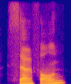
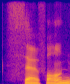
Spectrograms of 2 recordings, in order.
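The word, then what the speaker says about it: cell phone: 번째 단어입니다 휴대폰 영어로 셀폰 셀폰 이렇게 말을 하죠 한번 따라 읽어 주실까요 휴대폰 셀폰 휴대폰폰 그렇습니다 여기에서 셀폰 발음 하실 때 알파벳 PH 이렇게 돼 있죠 PH 발음은 이렇게 윗니를 아랫입술에 살짝 되시고요 이렇게 말을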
